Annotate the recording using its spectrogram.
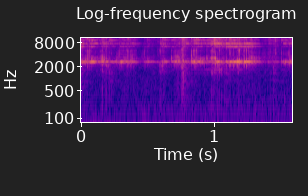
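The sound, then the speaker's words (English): A small toy bell jingles steadily for a moment, a thin, high-pitched ringing with soft shaking pulses, fairly quiet with no voices. “Polly and the bell.”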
